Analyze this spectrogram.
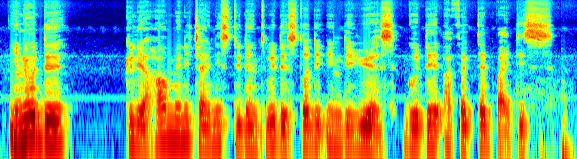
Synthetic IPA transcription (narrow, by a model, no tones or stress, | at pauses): ĩnode | kliahaʊmɛnit͡ʃaɪnissːtjudɛ̃ntswedestɔdiʔĩndəjuɛsɡodeʔafɛk̚tɛd̚baɪdis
